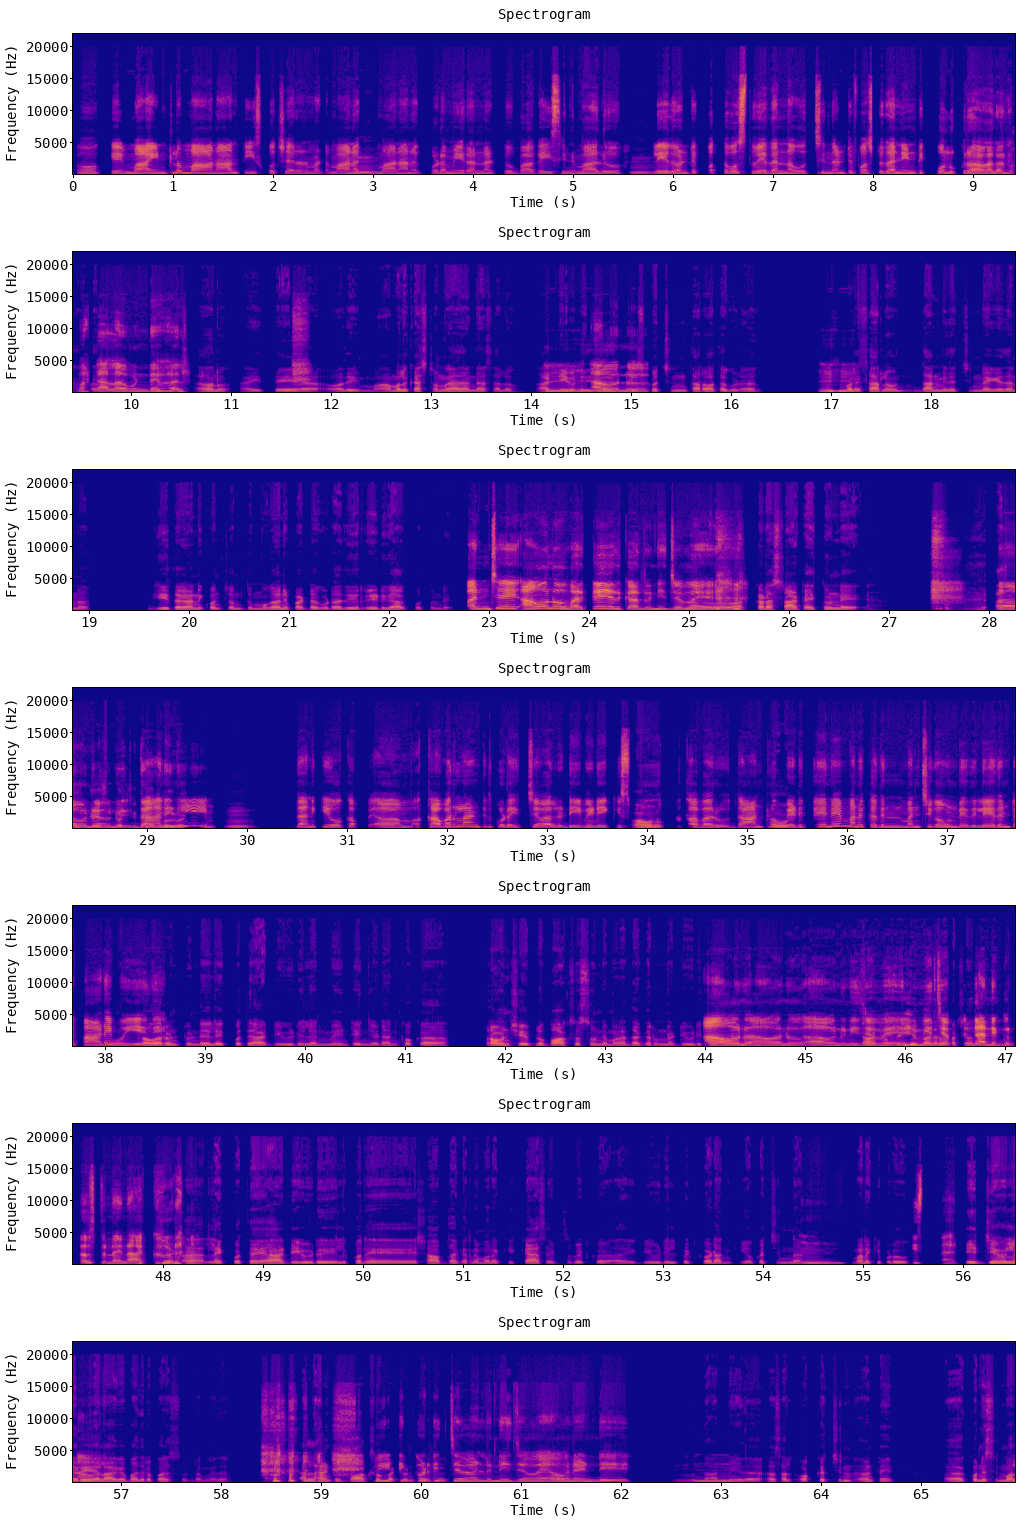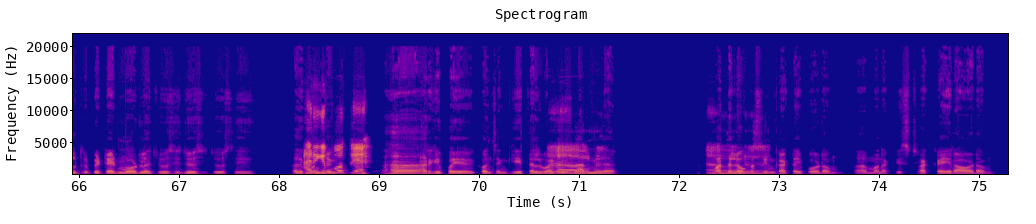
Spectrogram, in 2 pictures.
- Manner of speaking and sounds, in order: in English: "ఫస్ట్"; chuckle; in English: "డీవీడిది"; in English: "రీడ్"; chuckle; in English: "స్టార్ట్"; chuckle; laughing while speaking: "అవునవును"; in English: "కవర్"; in English: "డీవీడీకి స్మూత్"; in English: "స్మూత్ కవర్"; in English: "మెయింటైన్"; in English: "రౌండ్ షేప్‌లో బాక్స్‌సెస్"; in English: "డీవీడీ"; chuckle; laughing while speaking: "మీరు చెప్తుంటే అన్ని గుర్తొస్తున్నాయి నాకూడా"; in English: "డీవీడీలు"; in English: "క్యాసెట్స్"; in English: "డీవీడీలు"; in English: "జ్యువెల్లరీ"; chuckle; in English: "బాక్స్"; in English: "రిపీటెడ్ మోడ్‌లో"; in English: "సీన్ కట్"; in English: "స్ట్రక్"
- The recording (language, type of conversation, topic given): Telugu, podcast, వీడియో కాసెట్‌లు లేదా డీవీడీలు ఉన్న రోజుల్లో మీకు ఎలాంటి అనుభవాలు గుర్తొస్తాయి?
